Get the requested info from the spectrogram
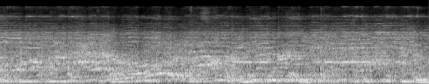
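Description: Traditional Kun Khmer ringside music playing, a wavering melody that slides up and down over steady low notes, with crowd noise beneath.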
